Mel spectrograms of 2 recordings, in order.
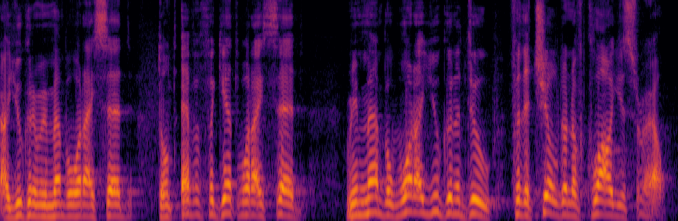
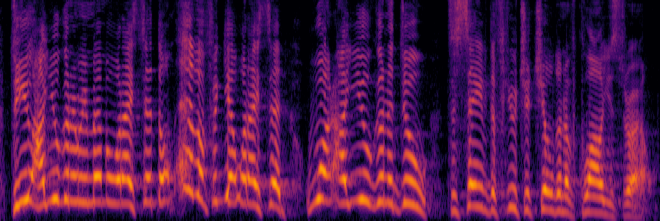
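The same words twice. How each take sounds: First: Measured, personal exhortation in an even voice; direct, earnest charge. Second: High-pitched, impassioned exhortation; lion-like passion. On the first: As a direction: put it straight to one listener, without crying out. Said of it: "he looked me straight in the face". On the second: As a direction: drive each question home in a ringing high cry. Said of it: "He looked like a lion". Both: Retold or imitated.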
